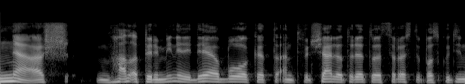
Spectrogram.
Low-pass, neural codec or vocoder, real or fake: 7.2 kHz; codec, 16 kHz, 2 kbps, FunCodec, trained on LibriTTS, 25 frames a second; fake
